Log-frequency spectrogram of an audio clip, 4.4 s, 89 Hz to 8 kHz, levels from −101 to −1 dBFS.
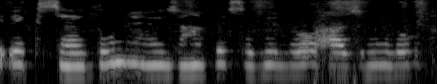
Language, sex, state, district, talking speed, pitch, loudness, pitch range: Hindi, female, Bihar, Gaya, 135 wpm, 250 Hz, -50 LUFS, 245-255 Hz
